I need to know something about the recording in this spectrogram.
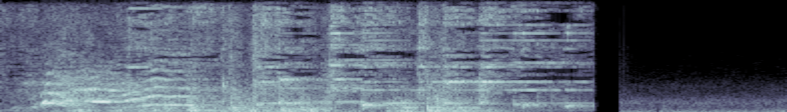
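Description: A woman shouts with excitement close by.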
